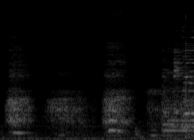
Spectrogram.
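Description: A man gasping in excited reaction, three short breathy gasps in quick succession.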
